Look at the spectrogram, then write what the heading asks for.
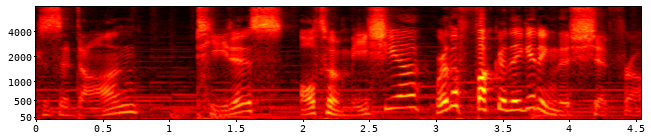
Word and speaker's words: Zidane: just like when I found out it was pronounced zidane and I was like are you [ __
